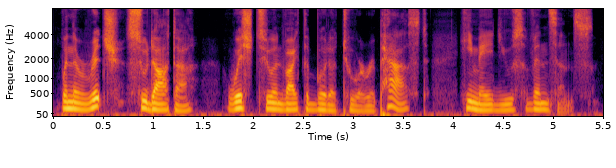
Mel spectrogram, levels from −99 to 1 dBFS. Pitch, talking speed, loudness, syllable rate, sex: 120 Hz, 185 wpm, -19 LUFS, 5.6 syllables/s, male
